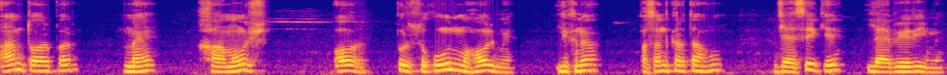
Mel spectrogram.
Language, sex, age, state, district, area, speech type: Urdu, male, 18-30, Delhi, North East Delhi, rural, spontaneous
